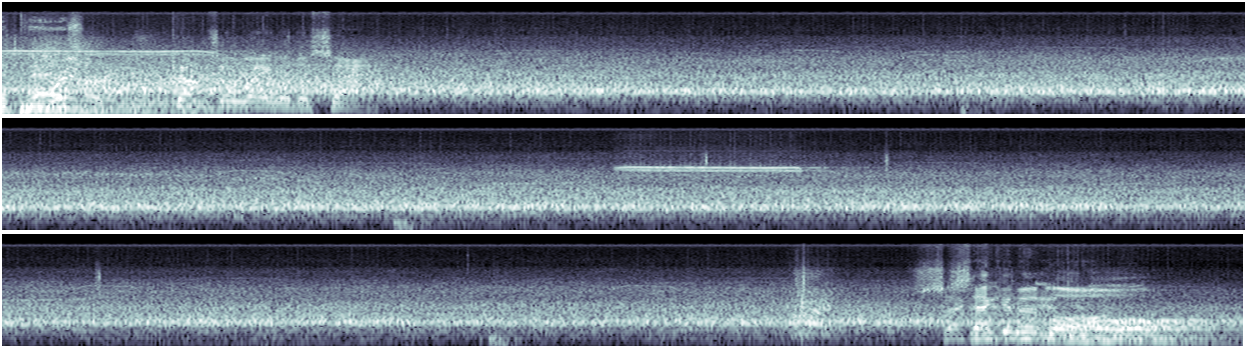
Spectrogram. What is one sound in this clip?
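A stadium crowd murmurs and roars steadily in the background.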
